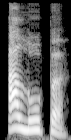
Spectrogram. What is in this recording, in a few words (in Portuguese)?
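"a lupa", Portuguese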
